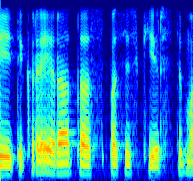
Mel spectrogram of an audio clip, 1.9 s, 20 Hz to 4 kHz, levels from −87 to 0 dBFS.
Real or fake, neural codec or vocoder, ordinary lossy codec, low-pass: real; none; Opus, 64 kbps; 3.6 kHz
